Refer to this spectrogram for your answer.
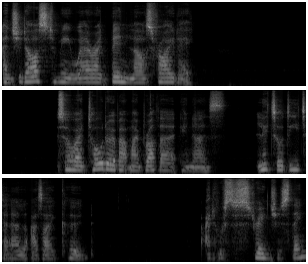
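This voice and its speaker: A woman speaks at medium pitch and a fairly slow pace, with long, frequent pauses. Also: ordinary pitch variation. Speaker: actor, drama school graduate. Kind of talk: contemporary theatre monologue. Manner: casual, conversational, reflective.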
